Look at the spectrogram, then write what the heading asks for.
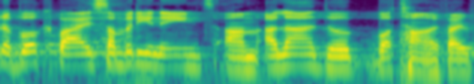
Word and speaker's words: Alain de Botton: So I recently read a book by somebody named Alain de Botton, if I pronounce his name correctly. Alain de Botton, B-O-T-T-O-N, Botton.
